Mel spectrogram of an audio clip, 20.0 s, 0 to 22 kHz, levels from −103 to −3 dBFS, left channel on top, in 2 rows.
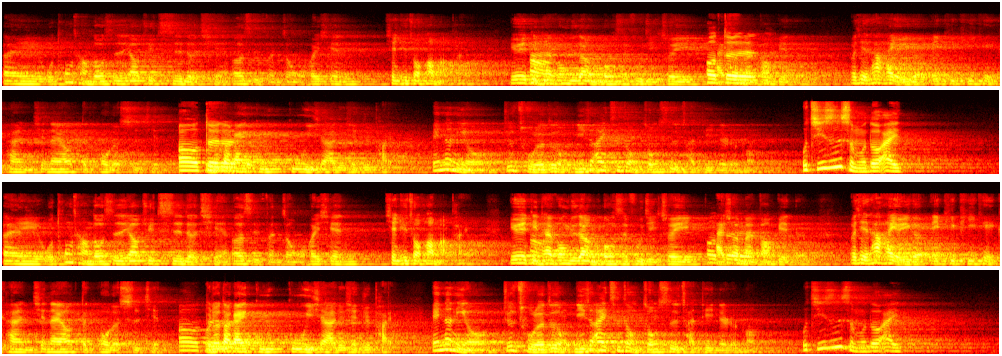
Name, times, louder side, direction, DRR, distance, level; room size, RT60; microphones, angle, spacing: voice 1, 0.0-3.5 3.9-4.7 5.1-8.1 8.5-11.6 12.0-13.9 14.3-17.5, right 2 dB, 55° right, 7 dB, 0.9 m, -24 dB
voice 2, 7.0-7.7 11.7-12.5 18.0-19.0, left 6 dB, 75° left, 18 dB, 0.3 m, -20 dB
14.5 x 13.0 x 6.2 m, 2.7 s
head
